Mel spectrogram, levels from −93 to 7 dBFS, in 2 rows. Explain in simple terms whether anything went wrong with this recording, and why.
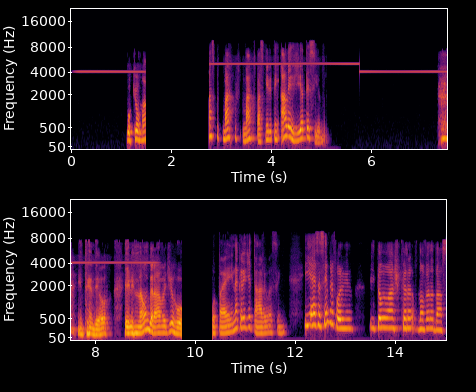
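Yes, several things went wrong. From the start until 9.35 s, a faint, thin feedback whistle near 4.1 kHz sits behind the speech. It is likely the loudspeaker leaking back into the microphone.

The speech cuts out twice in playback stalls, from 1.49 to 2.77 s and from 9.73 to 10.36 s. The player likely ran short of data.

After each stall there is catch-up at higher speed. The speech runs 1.25 times fast and sounds about four semitones higher, from 2.77 to 5.77 s and from 10.36 to 12.81 s.

The Bluetooth mSBC headset link works as normal. It keeps the sound below about 8 kHz.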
